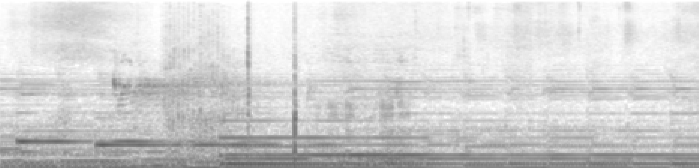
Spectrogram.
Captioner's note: horses snorting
